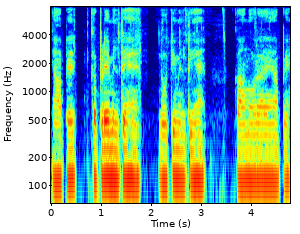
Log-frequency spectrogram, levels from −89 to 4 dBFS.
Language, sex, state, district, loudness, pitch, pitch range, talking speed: Hindi, male, Haryana, Jhajjar, -17 LUFS, 115 Hz, 115-120 Hz, 175 wpm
